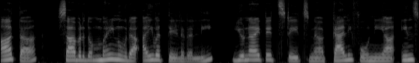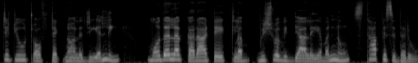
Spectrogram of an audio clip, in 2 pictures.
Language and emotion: Kannada, neutral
